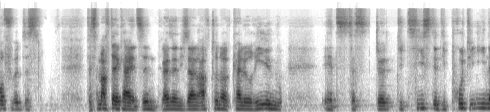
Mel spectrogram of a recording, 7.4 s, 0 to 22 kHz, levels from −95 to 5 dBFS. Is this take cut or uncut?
cut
